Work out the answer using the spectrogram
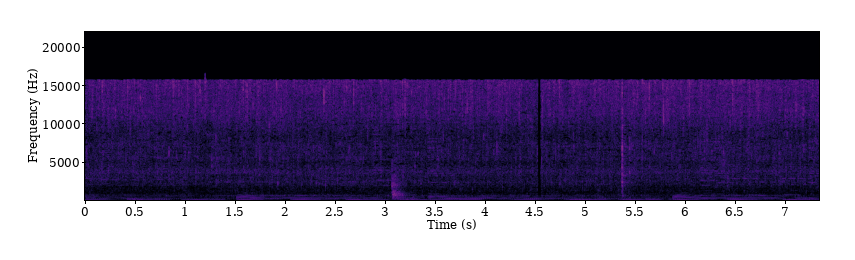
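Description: Beaten eggs with diced bacon and red pepper sizzling in olive oil in a frying pan, with a fork stirring the mixture near the end. Background music with a steady beat plays over it.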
